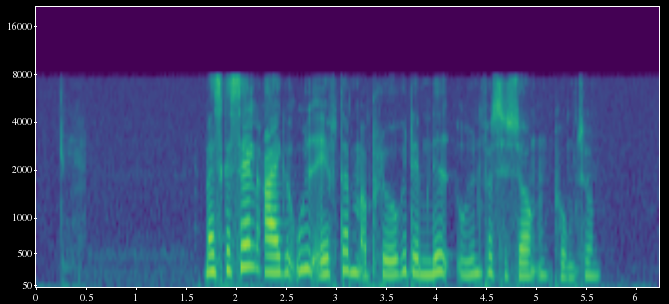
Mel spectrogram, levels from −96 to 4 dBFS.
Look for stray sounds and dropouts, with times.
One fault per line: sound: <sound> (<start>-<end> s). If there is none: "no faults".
no faults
